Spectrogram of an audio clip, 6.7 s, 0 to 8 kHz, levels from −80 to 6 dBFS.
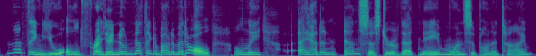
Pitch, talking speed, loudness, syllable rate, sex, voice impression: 235 Hz, 195 wpm, -17 LUFS, 5.8 syllables/s, female, feminine, adult-like, slightly dark, clear, fluent, intellectual, elegant, lively, slightly strict, slightly sharp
